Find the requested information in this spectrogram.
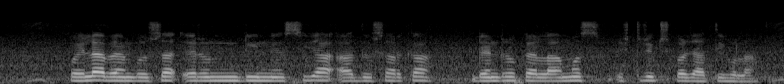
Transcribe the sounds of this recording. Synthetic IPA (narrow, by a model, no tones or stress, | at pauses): pəɦɪlabɛ̃ːmbuːsaʔeɾʊɖineːsɪjaʔad̪usəɾka | ɖẽːɳɖɾokelaːməs | ɪsʈɾɪkʈspəɾd͡ʒaːt̪iɦoːlaː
